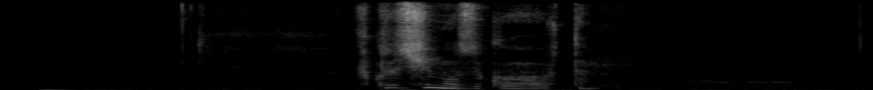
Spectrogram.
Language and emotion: Russian, sad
